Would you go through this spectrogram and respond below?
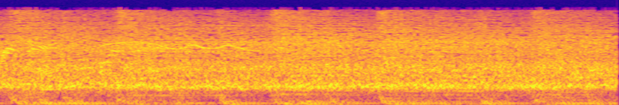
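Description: A packed football stadium crowd roars continuously and loudly, a dense, sustained wall of noise from the stands during play in a Gators game.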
